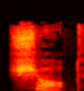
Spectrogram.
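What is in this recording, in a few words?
"shot", British English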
